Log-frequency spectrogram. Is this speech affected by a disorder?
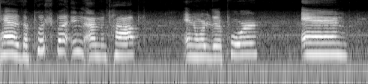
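Yes: cerebral palsy.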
